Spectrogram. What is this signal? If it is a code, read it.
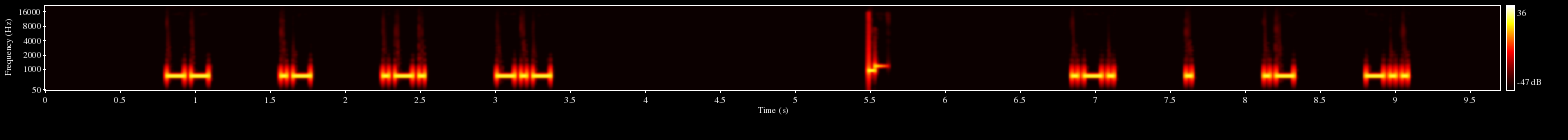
Morse code, heard as a keyed tone, about 29 wpm, spaced as for 14 wpm, 690 Hz. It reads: MARK READ
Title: 4x Character Spacing - Top 300 Words - 30wpm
